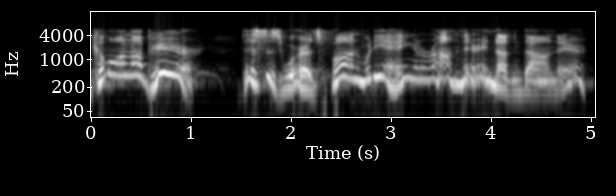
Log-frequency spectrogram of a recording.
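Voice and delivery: high, light voice of his daughter calling him up, close to crying; a daughter's voice pitched high, calling down to him. Retold or imitated. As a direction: call down to Dad from heaven, bright and teary.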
